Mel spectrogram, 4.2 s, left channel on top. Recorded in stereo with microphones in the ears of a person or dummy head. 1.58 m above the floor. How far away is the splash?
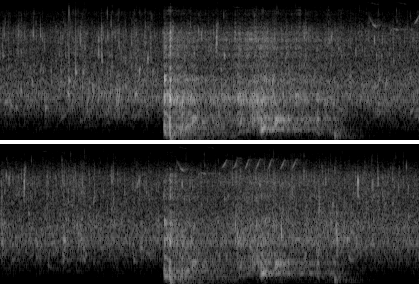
About 2.5 m.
